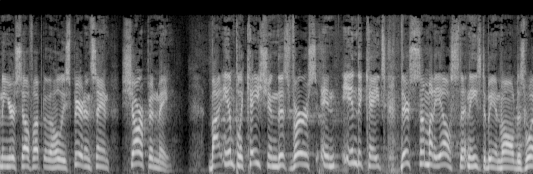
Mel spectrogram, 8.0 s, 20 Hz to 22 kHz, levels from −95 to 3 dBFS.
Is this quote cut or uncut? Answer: uncut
